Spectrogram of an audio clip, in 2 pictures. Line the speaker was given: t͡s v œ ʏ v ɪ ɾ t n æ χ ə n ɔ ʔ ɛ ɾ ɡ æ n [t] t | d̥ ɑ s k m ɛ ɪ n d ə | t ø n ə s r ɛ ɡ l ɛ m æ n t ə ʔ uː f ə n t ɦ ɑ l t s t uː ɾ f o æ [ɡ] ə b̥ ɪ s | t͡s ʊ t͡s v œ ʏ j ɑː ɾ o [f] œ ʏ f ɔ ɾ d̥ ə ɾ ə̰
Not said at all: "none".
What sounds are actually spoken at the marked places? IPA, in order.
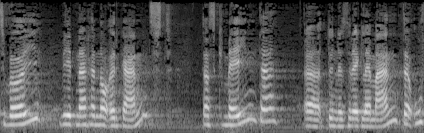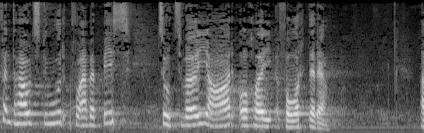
t͡s, b, χ

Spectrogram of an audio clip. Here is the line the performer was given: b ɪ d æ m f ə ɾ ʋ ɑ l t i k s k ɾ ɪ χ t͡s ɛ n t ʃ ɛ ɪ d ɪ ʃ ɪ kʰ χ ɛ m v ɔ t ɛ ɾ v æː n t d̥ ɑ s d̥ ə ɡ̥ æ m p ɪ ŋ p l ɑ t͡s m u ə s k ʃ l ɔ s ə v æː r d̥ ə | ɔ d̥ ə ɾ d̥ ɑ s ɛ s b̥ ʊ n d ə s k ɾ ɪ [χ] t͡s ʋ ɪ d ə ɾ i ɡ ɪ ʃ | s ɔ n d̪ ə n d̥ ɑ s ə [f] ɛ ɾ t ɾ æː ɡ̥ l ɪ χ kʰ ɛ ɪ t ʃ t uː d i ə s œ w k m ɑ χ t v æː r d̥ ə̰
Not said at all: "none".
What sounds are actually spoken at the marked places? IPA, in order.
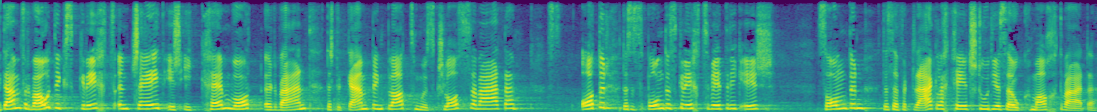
χ, f

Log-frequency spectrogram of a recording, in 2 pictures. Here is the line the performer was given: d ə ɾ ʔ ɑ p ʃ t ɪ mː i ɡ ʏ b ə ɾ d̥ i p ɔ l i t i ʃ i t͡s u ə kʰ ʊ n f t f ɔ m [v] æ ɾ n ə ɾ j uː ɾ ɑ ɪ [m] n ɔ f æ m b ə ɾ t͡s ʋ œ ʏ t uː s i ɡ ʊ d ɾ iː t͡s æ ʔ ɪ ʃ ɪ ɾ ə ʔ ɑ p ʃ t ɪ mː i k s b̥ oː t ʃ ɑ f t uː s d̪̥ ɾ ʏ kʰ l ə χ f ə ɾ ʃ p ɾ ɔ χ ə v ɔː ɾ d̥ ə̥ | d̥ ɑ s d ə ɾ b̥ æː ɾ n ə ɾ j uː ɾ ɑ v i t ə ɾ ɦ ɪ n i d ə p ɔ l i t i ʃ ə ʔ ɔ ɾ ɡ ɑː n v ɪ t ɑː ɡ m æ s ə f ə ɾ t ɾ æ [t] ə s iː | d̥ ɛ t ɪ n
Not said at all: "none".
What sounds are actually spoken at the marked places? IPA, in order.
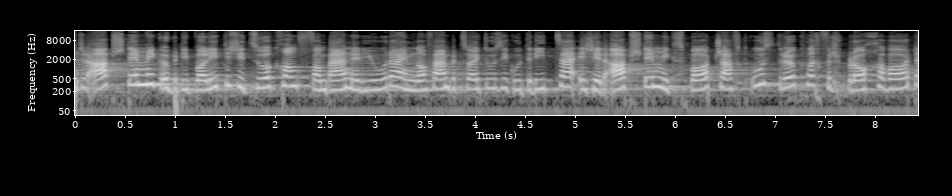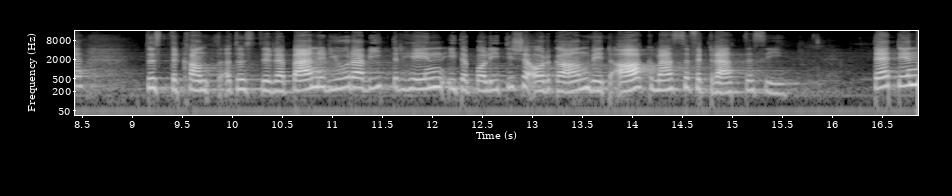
b, m, t

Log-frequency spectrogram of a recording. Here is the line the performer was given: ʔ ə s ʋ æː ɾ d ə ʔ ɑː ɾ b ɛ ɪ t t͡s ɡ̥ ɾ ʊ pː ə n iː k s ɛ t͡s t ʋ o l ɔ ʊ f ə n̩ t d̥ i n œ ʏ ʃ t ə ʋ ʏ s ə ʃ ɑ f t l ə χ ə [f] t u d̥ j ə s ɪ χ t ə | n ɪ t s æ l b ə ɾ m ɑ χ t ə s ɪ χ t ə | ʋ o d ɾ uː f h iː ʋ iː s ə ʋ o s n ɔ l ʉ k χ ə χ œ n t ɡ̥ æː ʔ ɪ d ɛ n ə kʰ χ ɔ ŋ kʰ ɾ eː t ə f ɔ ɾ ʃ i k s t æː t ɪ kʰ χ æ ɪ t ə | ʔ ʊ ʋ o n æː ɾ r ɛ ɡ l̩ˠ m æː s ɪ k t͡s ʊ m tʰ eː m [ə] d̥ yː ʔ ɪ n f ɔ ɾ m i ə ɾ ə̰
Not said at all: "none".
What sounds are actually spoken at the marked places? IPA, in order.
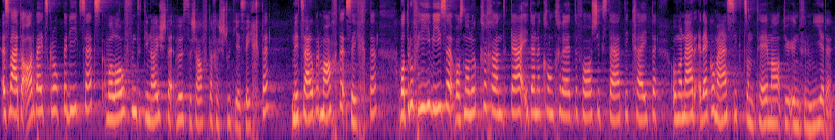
ʃ, ɑ

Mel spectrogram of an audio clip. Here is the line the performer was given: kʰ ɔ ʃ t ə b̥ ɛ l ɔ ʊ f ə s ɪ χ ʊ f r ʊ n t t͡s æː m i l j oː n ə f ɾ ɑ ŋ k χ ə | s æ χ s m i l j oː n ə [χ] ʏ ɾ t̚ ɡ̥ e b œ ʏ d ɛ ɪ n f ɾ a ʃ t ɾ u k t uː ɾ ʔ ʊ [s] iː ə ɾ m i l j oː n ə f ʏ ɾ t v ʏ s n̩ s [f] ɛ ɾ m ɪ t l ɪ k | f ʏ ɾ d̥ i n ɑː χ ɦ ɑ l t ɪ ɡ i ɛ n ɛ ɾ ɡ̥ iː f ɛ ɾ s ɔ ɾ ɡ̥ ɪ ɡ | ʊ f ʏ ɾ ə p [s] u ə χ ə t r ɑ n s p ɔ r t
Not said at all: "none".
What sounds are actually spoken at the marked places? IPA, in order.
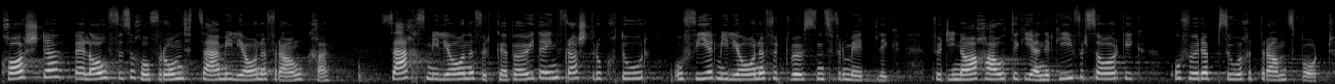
f, f, f, s

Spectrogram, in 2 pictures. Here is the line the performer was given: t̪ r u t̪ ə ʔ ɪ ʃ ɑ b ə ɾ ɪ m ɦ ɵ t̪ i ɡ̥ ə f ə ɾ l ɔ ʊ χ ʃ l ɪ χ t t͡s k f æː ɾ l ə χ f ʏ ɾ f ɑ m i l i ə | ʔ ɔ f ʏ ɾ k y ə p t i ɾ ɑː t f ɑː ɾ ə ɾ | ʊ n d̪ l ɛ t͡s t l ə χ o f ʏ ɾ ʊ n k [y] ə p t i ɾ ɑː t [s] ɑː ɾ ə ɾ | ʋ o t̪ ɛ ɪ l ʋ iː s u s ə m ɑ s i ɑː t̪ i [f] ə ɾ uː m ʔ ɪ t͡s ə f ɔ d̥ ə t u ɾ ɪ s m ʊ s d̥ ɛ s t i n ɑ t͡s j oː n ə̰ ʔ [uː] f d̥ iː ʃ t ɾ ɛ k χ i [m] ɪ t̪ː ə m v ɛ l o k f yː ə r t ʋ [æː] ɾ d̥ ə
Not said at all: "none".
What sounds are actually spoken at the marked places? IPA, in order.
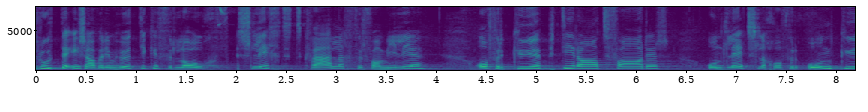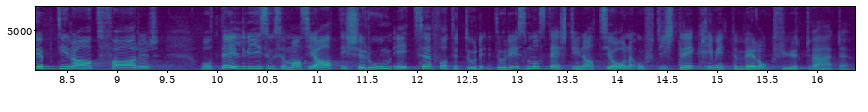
y, f, ʃ, u, m, æː

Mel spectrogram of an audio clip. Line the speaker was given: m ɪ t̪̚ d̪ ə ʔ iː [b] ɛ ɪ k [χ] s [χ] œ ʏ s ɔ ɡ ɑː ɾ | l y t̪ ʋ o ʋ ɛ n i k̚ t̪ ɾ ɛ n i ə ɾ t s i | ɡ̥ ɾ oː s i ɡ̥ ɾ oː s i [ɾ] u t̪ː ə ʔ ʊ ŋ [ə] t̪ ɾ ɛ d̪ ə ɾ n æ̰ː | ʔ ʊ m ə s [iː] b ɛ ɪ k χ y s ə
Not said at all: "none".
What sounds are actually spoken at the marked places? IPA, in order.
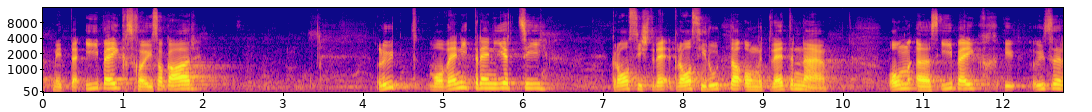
b, χ, χ, ɾ, ə, iː

